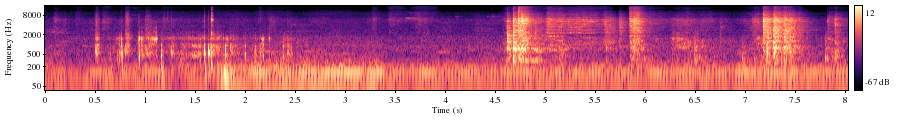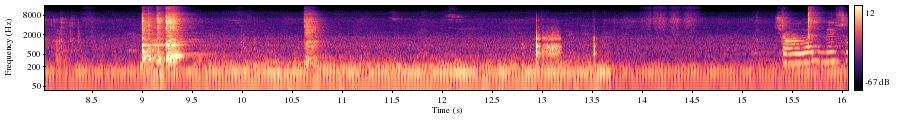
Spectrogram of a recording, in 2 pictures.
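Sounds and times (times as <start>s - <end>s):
steady low hum: 0.0s - 16.0s
metal utensils and pots clattering: 4.6s - 8.4s, 9.0s - 9.6s.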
